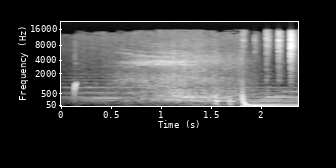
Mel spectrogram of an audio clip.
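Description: Animated logo sting with sound effects: a couple of short rising pops at the start, a swell that grows steadily louder, and a deep falling bass boom shortly before the end, leading into music.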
